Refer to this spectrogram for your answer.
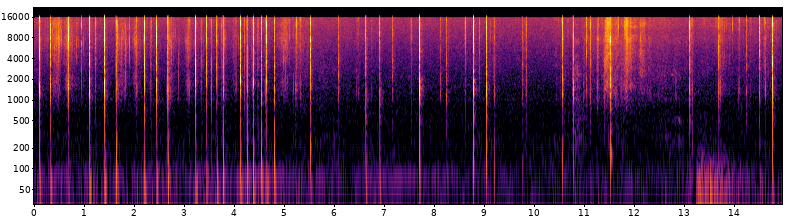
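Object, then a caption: Plastic over-ear headphones with padded ear cups. Fingertips tap and click on the padded ear cups of dark blue over-ear headphones with hollow plastic shells, held up near the mic. The sharp, dry clicks come in irregular clusters over a steady low hum, with a brief low rumbling swell near the end.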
